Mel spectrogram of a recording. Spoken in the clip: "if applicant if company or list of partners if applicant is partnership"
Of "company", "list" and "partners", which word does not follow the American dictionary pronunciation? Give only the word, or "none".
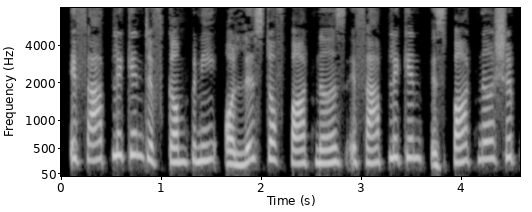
none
